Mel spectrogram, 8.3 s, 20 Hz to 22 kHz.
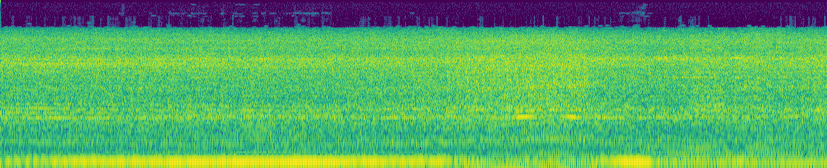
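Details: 1993 Mustang 2.3 four-cylinder, starting after a head gasket job and timing fixes. It catches and runs lumpy, stumbling and sagging before picking up again. Rough running because the plug wires were in the wrong firing order; the number four plug wire is broken.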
